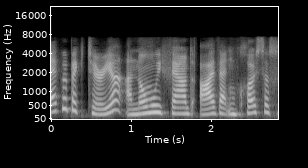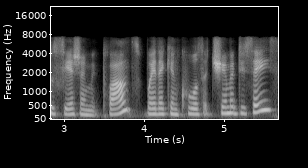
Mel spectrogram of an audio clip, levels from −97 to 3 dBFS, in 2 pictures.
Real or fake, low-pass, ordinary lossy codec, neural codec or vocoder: fake; 7.2 kHz; MP3, 64 kbps; codec, 24 kHz, 0.9 kbps, WavTokenizer, large speech release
